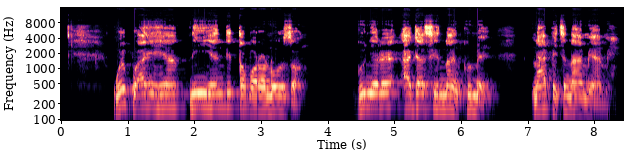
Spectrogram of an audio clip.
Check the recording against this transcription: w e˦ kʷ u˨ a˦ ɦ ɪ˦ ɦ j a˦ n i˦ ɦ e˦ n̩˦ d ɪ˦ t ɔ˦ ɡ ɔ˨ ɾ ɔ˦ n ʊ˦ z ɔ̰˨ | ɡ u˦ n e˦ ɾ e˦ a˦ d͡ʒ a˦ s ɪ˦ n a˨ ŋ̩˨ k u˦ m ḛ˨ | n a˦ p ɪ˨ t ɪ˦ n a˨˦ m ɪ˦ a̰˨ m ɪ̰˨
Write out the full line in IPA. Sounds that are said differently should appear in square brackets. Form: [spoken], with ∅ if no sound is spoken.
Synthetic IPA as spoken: w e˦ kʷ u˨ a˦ ɦ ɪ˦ ɦ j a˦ n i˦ ɦ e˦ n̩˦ d ɪ˦ t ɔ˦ [ɡ͡b] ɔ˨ ɾ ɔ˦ n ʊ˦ z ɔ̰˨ | ɡ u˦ [ɲ] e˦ ɾ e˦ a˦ d͡ʒ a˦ s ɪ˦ n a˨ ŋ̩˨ k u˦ m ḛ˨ | n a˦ p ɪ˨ t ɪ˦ n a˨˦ m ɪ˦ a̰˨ m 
